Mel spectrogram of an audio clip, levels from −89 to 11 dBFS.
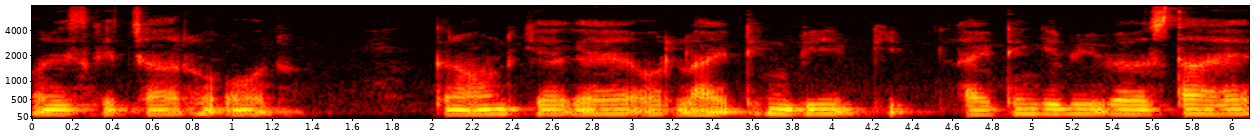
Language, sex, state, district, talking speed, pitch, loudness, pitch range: Hindi, male, Bihar, Jahanabad, 165 wpm, 120 Hz, -24 LUFS, 115-125 Hz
